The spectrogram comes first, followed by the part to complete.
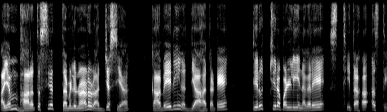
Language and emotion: Sanskrit, neutral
